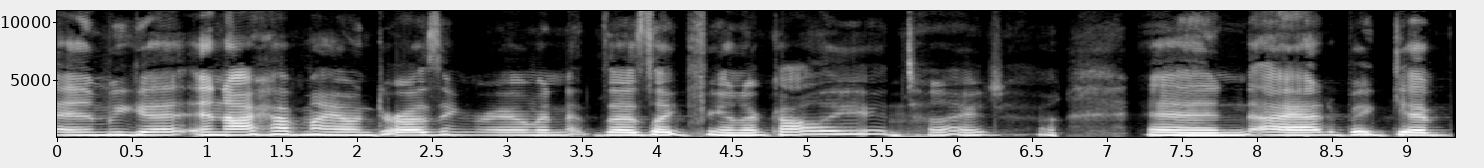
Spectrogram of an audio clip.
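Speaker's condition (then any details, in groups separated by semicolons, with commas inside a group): Friedreich's ataxia; wheelchair user, gets around and functions independently, partner Matt makes daily life easier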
